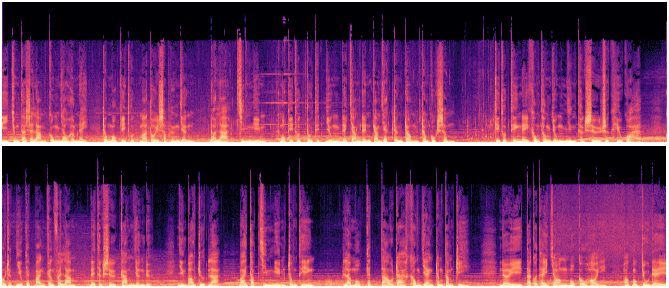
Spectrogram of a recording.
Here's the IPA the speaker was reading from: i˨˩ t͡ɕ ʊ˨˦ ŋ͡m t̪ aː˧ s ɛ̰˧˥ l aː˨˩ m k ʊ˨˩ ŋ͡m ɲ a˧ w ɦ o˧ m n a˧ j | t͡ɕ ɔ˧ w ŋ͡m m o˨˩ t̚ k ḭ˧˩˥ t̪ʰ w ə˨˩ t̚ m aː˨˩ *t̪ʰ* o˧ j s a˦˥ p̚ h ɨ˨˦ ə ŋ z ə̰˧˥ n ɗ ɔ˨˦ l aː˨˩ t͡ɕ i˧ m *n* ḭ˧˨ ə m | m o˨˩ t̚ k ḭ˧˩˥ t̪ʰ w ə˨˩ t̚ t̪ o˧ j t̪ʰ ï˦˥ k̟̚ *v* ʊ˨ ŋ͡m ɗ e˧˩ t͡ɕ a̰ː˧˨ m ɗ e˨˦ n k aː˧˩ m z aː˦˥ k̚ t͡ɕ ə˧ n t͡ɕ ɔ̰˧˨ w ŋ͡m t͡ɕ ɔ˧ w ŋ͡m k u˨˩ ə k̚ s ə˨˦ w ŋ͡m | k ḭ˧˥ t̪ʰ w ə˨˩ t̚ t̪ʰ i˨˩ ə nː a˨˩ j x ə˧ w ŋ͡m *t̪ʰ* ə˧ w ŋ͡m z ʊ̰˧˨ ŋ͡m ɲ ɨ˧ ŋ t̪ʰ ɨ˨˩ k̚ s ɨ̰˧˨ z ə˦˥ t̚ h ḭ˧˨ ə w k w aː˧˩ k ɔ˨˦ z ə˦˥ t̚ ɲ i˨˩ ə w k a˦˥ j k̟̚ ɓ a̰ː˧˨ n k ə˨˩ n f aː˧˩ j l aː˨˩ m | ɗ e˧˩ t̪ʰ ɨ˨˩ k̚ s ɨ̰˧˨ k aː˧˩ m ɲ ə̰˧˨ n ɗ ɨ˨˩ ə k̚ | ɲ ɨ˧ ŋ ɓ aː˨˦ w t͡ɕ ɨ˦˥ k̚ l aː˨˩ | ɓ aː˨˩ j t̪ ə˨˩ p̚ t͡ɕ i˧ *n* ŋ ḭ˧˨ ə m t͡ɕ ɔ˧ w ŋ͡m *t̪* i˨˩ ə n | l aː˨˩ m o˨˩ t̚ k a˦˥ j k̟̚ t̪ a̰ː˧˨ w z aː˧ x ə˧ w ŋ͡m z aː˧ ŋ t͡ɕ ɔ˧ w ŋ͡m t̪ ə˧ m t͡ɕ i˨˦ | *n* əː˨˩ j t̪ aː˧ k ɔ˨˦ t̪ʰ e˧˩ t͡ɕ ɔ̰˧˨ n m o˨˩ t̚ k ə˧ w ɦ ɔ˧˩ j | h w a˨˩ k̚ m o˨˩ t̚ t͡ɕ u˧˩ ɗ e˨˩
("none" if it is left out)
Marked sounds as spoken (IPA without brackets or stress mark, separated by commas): t̪, ŋ, z, t̪ʰ, m, t̪ʰ, n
